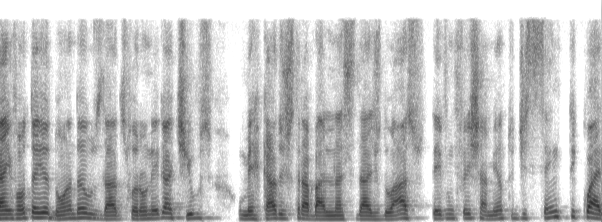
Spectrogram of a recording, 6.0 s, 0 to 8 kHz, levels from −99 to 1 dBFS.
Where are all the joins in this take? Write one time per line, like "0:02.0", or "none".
none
